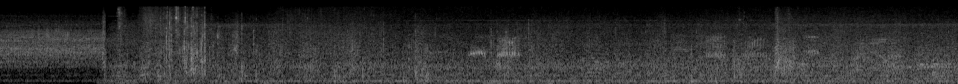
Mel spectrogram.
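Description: Footsteps crunch over dirt and leaves.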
